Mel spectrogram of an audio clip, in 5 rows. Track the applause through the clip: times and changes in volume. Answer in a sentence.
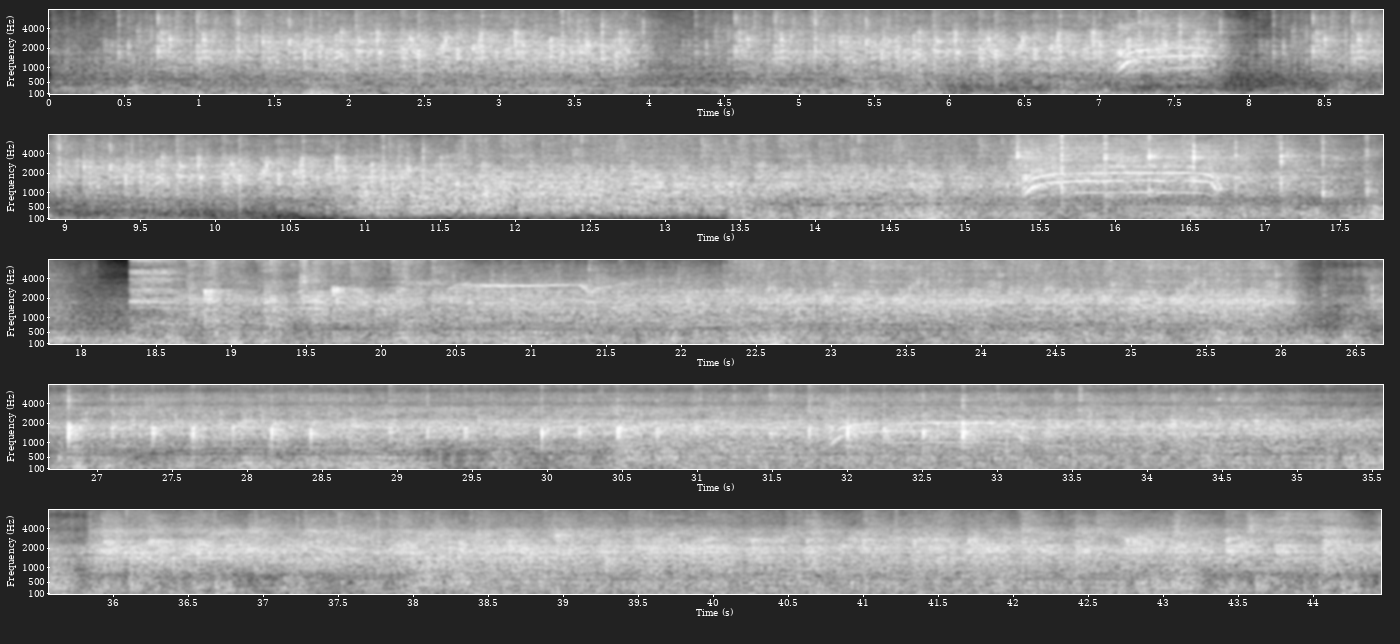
You can hear the applause from 0.0 to 44.4 s, at a steady volume.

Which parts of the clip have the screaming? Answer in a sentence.
You can hear the screaming from 7.1 to 7.8 s, from 15.3 to 16.9 s and from 31.9 to 33.1 s.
